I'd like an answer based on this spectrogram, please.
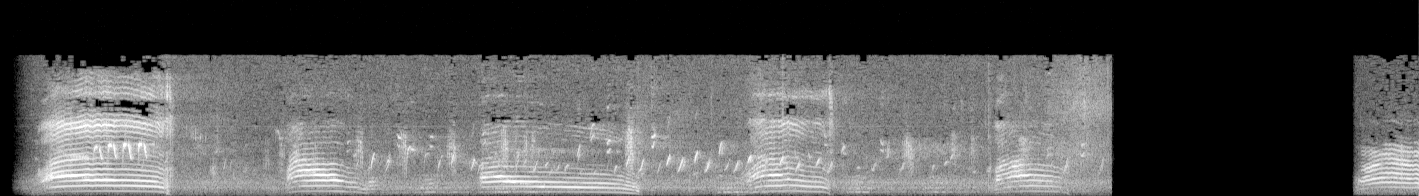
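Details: Domestic cat meowing repeatedly: about six drawn-out, arched, nasal meows, some rising then falling, roughly one every one to two seconds, with a short silent break before a final meow begins.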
